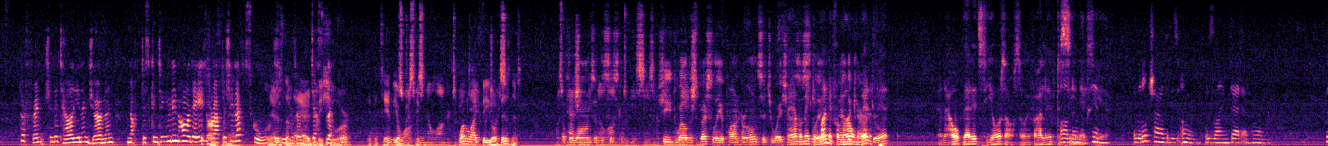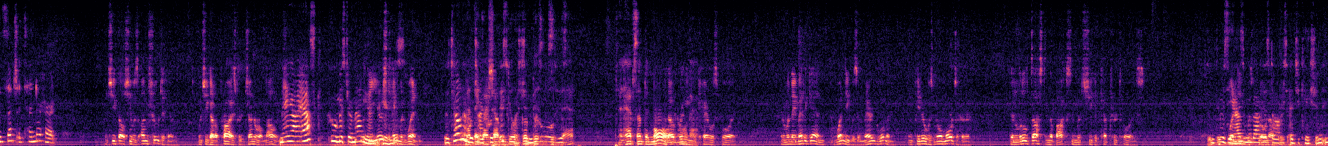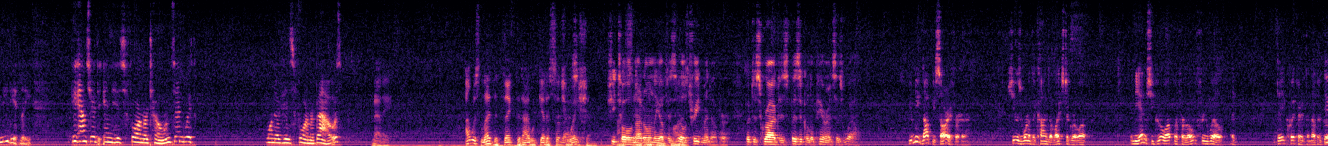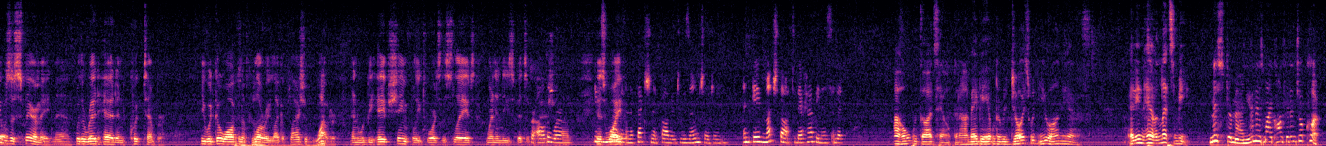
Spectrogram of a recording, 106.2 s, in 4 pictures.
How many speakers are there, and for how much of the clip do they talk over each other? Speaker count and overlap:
7, about 25%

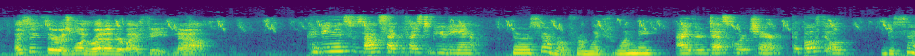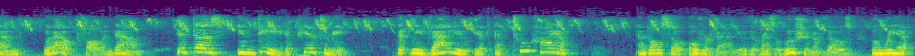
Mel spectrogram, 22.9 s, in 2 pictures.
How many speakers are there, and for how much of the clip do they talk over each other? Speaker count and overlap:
3, no overlap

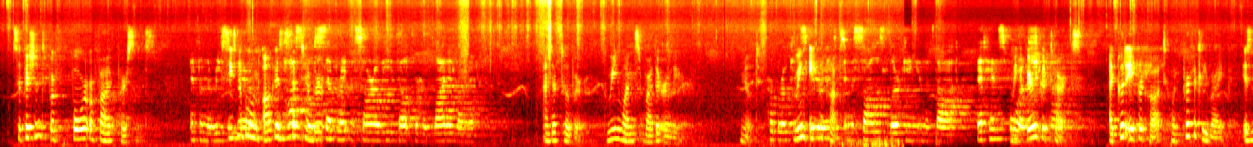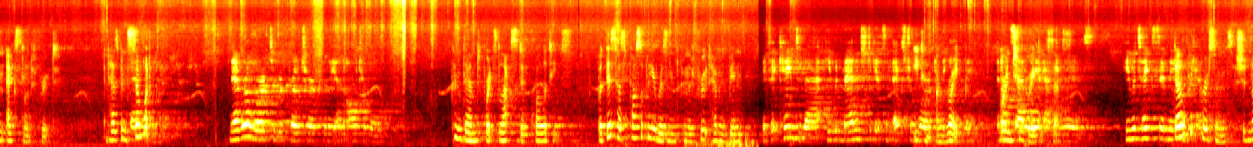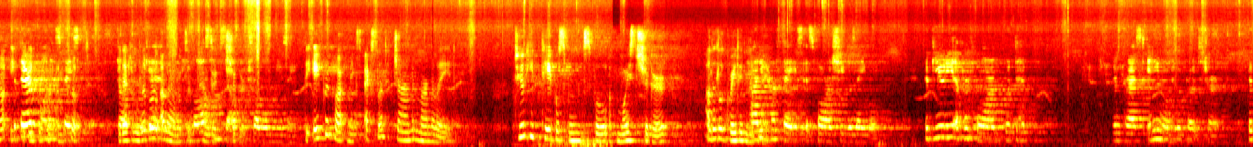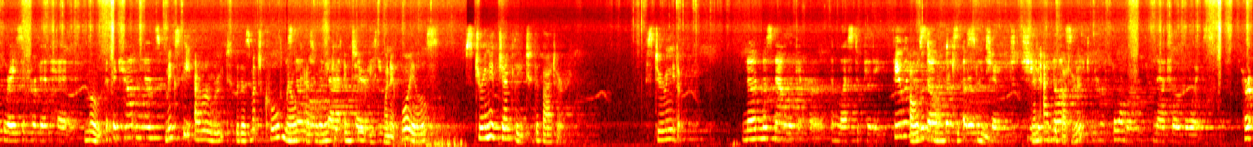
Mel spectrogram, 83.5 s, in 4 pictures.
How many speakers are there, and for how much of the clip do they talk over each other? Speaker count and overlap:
2, about 25%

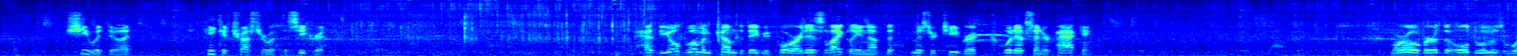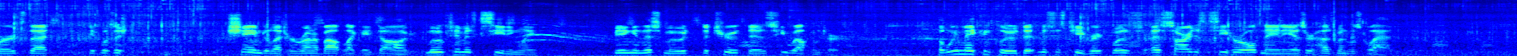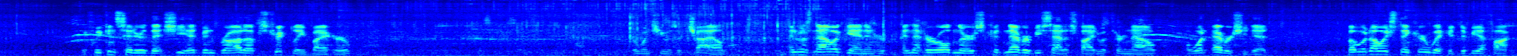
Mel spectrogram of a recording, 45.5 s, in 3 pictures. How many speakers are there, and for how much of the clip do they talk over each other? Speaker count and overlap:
2, about 53%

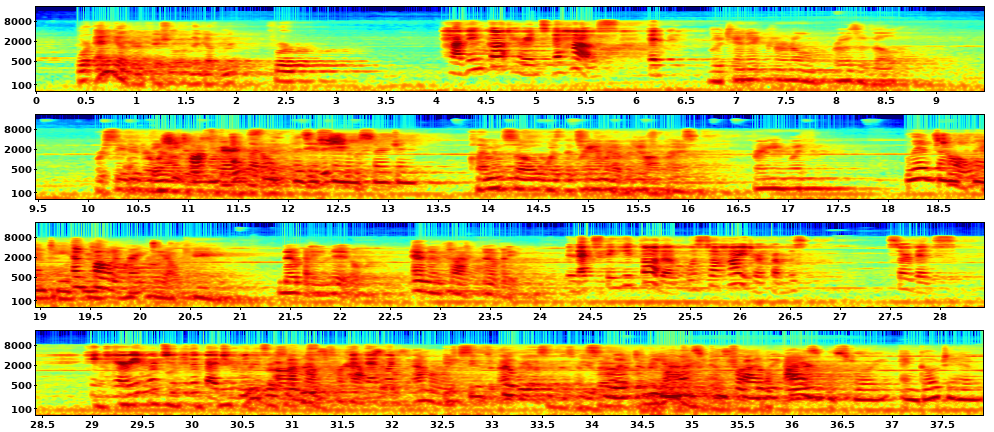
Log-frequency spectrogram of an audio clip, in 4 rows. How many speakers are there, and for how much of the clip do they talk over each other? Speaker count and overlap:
7, about 33%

